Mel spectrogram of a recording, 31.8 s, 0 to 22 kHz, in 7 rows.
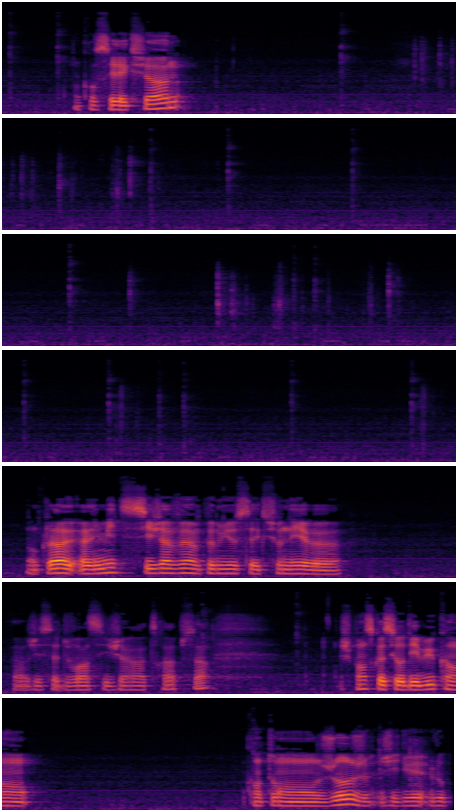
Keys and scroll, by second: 4.2 Delete, 10.3 Delete, 14.8 Delete, 17.8 Delete, 24.8 Delete, 30.4 Delete.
